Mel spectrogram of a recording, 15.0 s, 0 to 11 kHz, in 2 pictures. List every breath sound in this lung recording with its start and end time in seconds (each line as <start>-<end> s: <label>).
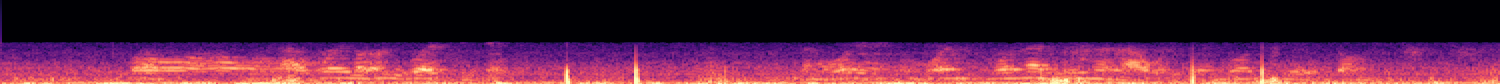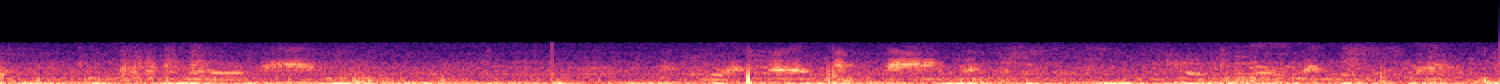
1.05-1.75 s: inhalation
3.31-3.90 s: inhalation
